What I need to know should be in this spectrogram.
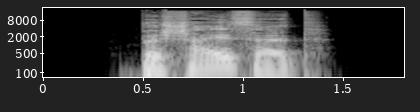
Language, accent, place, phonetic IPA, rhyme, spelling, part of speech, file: German, Germany, Berlin, [bəˈʃaɪ̯sət], -aɪ̯sət, bescheißet, verb, De-bescheißet.ogg
- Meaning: second-person plural subjunctive I of bescheißen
